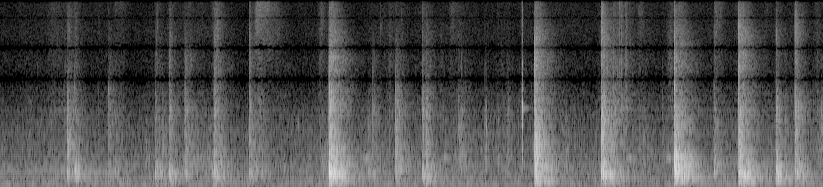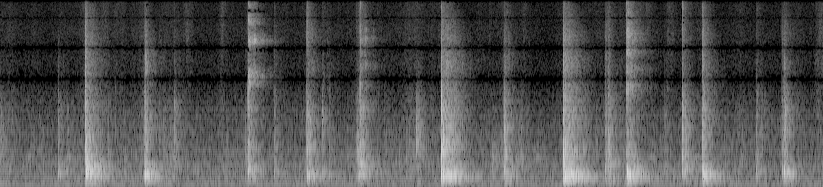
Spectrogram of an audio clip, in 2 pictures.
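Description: Loose sleeves swish through the air with quick strikes.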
